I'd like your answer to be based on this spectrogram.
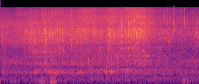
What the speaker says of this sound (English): now we're gonna add veggie stock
